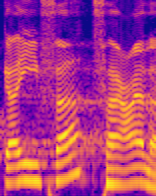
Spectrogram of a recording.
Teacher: আইনটিকে হালকা গলার মধ্যে চাপ দিয়ে উচ্চারণ করতে হবে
